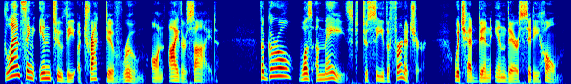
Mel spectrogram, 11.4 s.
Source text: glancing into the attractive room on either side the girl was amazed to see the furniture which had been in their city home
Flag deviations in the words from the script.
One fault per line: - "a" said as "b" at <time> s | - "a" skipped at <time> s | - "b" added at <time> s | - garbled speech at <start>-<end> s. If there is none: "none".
none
